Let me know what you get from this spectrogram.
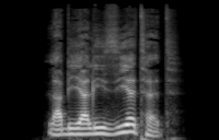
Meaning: inflection of labialisieren: 1. second-person plural preterite 2. second-person plural subjunctive II
- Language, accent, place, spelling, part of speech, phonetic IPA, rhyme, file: German, Germany, Berlin, labialisiertet, verb, [labi̯aliˈziːɐ̯tət], -iːɐ̯tət, De-labialisiertet.ogg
